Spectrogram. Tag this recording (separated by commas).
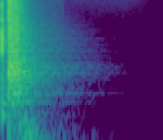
Explosion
